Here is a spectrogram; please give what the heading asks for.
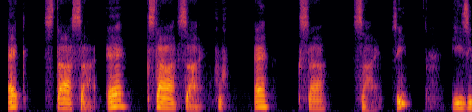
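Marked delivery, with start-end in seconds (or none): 0.1-2.8 "Ecstasy" slowly in separate pieces, ek-sta-sai; syllable by syllable. Shown as a demonstration. Teacher works through a Greek word, "Ecstasy" slowly syllable by syllable. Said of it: "that's where we'll syllabify". 3.8-5.6 "Ecstasy" very slowly, e-ksta-sai, long gaps; syllable by syllable. Shown as a demonstration. Teacher finishes the split, "Ecstasy" very slowly in three pieces. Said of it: "that's where we'll syllabify".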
